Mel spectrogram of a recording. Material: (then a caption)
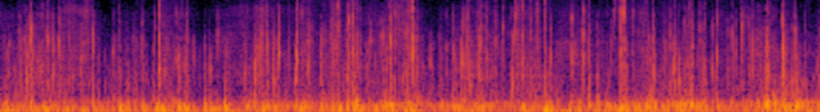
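Plastic. A thin floral plastic shower cap with an elastic rim is held over the microphone and crumpled and squeezed between the fingertips and nails of both hands. The result is a steady, dense crinkling and crackling with a heavy low rumble beneath quick, bright plastic snaps.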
